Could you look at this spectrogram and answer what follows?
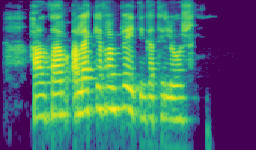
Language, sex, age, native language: Icelandic, female, 30-39, Icelandic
